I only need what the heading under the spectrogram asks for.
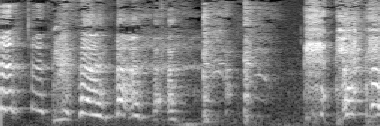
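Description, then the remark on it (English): A fit of coughing: several harsh, rasping coughs in quick succession, some with a voiced, throaty edge, followed by a couple of sharper bursts near the end. “Do you need a drink of my tea? I have a cough drop.”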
